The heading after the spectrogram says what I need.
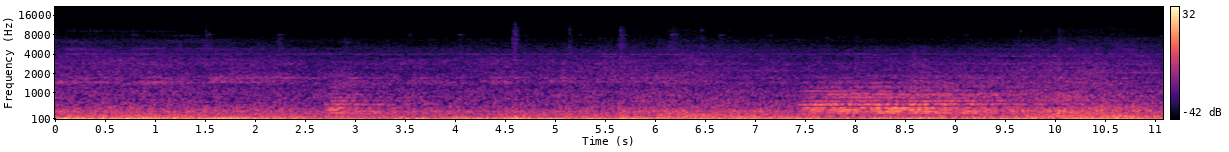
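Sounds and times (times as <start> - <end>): train rumbling past: 0.0 - 11.0
train horn: 2.6 - 3.6, 7.4 - 9.7.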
